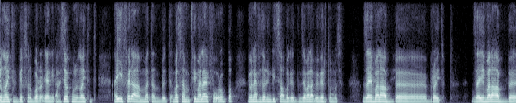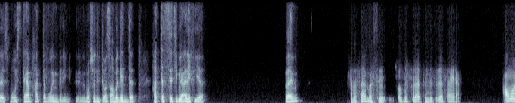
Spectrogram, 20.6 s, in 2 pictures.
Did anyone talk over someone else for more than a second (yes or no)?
no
